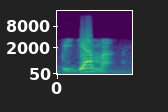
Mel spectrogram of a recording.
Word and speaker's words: pijama: aunque muchas veces pues escribe, usted la encuentra en libros, en periódicos con J, pijama, pero se pronuncia sin embargo pijama, con Y.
